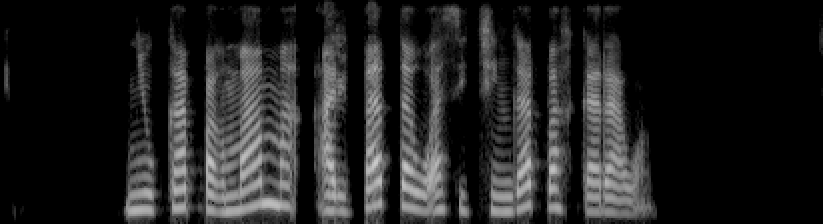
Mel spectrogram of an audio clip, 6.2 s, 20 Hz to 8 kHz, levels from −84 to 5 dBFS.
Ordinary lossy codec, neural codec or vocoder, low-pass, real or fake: Opus, 16 kbps; codec, 16 kHz, 4 kbps, X-Codec, HuBERT features, trained on LibriSpeech; 7.2 kHz; fake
